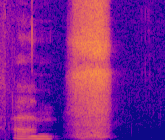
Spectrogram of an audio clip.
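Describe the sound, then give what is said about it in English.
A single loud sneeze from a person with a cold: a short voiced "ah" build-up followed by a sharp, breathy burst, then quiet. “I encourage us all to wash our hands frequently and cough and sneeze into our elbow.”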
